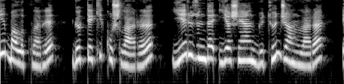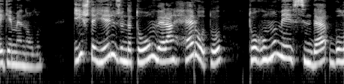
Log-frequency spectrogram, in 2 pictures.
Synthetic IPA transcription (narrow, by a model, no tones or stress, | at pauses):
ibalˠɯklˠaɾɯ | ɟø̞c̚t̪ecʰikuʃlˠaɾɯ | jɛɾjyzynd̪ɛjaʃajanbyt̪ʰynd͡ʒanlˠɯlˠaɾa | e̞ɟe̞mæno̞lˠun | iʃt̪ɛjɛɾjyzynd̪ɛt̪ʰo̞umve̞ɾænhæɾo̞d̪u | t̪ʰo̞ɦumumejvsind̪ɛbulˠ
